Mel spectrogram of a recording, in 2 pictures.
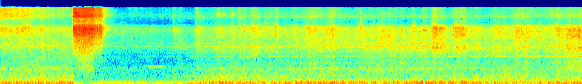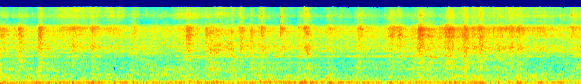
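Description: Freight cars clatter and squeal along the rails.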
